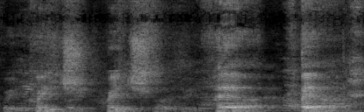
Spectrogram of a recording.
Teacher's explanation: when you're trying to pronounce or WH words, you pronounce it like HW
